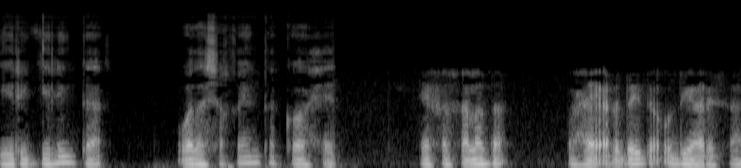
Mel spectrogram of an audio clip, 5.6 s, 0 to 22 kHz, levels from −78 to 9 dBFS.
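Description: Throughout, sibilants sound gritty and metallic with nothing above 14.9 kHz, likely HE-AAC compression rebuilding the treble by band replication, which fits a bitrate around 20 kbps. At 0.33 s a sharp snap cuts in, likely an electrical switching spike picked up on the line. From 2.51 s to the end, the speech turns dull and boxy with nothing above 3.8 kHz and faint new background noise, with no gap and no level jump, likely the input switched to a poorer device.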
